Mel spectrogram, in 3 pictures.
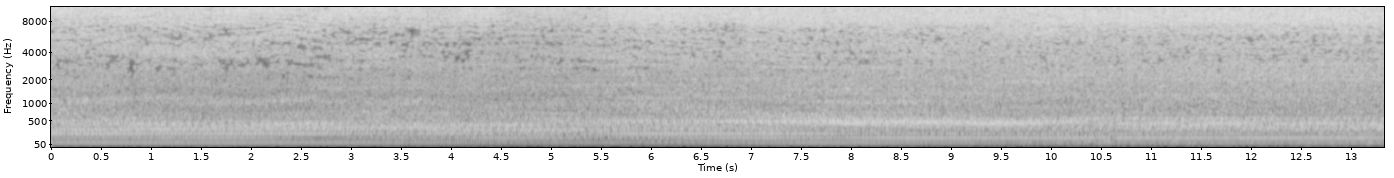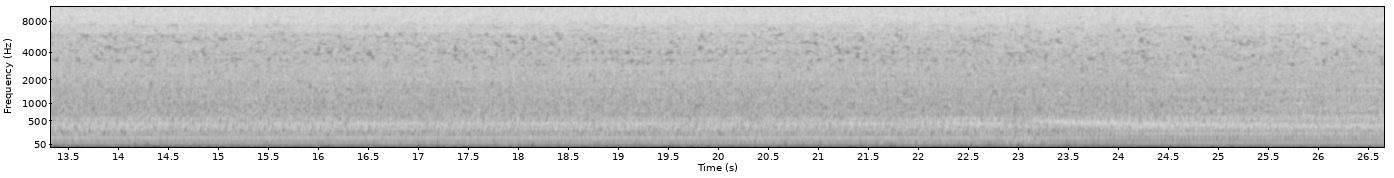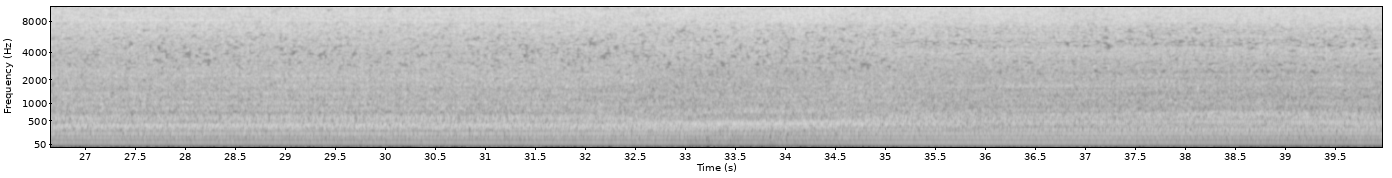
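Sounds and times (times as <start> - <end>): diesel generator running: 0.0 - 39.9.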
